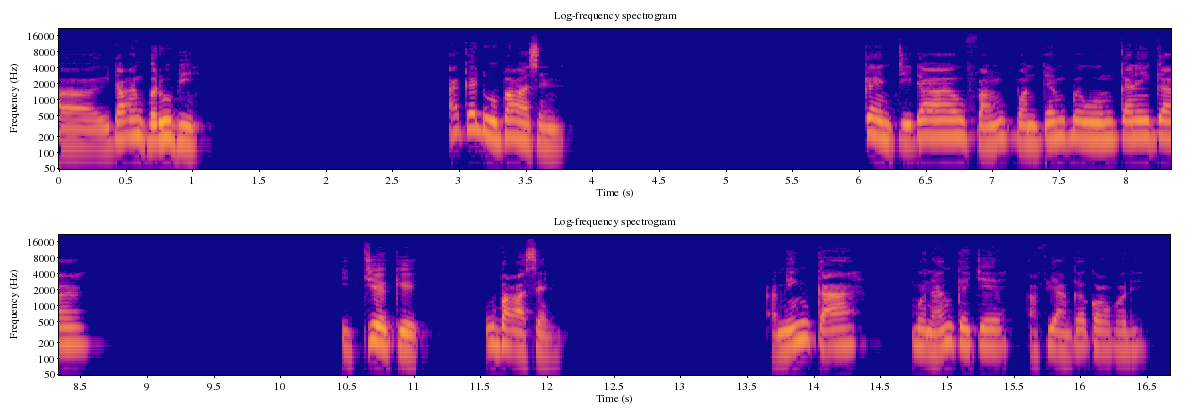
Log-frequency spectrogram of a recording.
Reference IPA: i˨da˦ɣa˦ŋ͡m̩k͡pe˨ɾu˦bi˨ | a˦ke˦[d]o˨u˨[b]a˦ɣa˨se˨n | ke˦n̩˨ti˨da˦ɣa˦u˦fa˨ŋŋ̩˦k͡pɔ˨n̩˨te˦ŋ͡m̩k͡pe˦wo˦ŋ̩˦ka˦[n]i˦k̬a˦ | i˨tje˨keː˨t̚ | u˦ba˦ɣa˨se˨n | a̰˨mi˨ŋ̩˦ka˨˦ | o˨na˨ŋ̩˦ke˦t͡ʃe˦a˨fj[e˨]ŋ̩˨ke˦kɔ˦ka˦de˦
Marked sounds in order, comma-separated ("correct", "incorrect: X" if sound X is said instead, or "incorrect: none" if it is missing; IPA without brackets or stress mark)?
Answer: correct, correct, correct, incorrect: a˨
